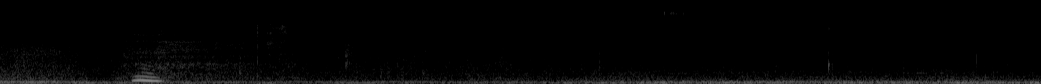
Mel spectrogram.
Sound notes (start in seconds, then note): 1.2 sigh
